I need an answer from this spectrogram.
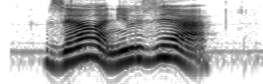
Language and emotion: Russian, angry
